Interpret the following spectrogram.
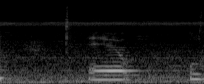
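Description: A woman's voice: one short, drawn-out syllable about a second in, with a single faint click just before it.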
